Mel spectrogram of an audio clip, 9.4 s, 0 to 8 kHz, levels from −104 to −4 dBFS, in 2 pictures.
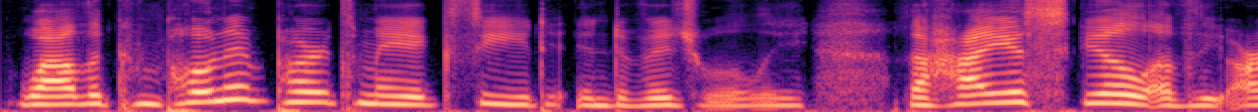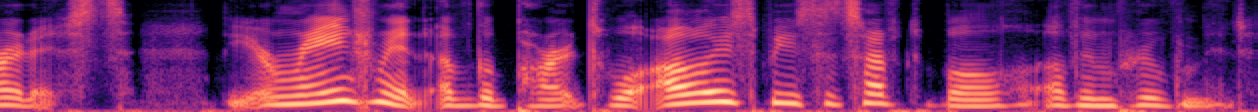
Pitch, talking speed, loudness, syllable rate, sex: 210 Hz, 155 wpm, -18 LUFS, 5.2 syllables/s, female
